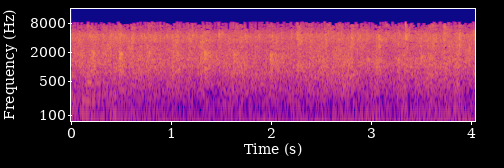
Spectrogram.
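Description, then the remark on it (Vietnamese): Dense, sustained applause from a large crowd at a Buddhist gathering, given in thanks, fills the space with an even, rain-like crackle of many hands clapping at once, steady and fairly loud throughout with no voices. “Xin quý vị cho một tràng pháo tay rất lớn để chúng ta cảm ơn Chúa.”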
